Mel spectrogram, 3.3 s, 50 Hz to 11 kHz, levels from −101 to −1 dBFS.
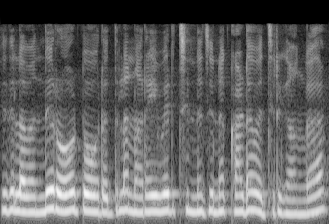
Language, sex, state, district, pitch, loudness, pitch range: Tamil, female, Tamil Nadu, Kanyakumari, 240 Hz, -14 LUFS, 230-245 Hz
